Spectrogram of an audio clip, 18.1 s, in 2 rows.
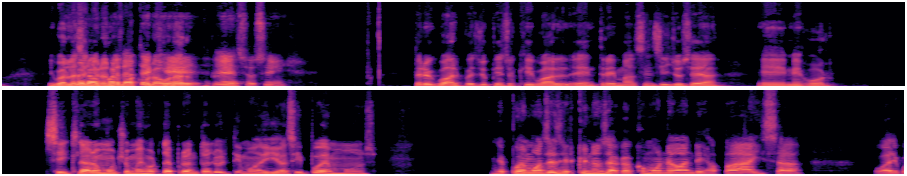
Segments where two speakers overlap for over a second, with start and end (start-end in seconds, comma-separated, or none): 0.7-2.3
